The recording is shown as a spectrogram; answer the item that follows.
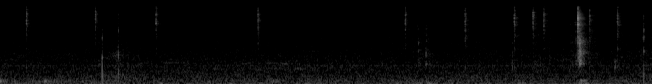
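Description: Computer mouse clicking: about a dozen sharp, irregular clicks, bunched near the end, with the loudest one just before the end.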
